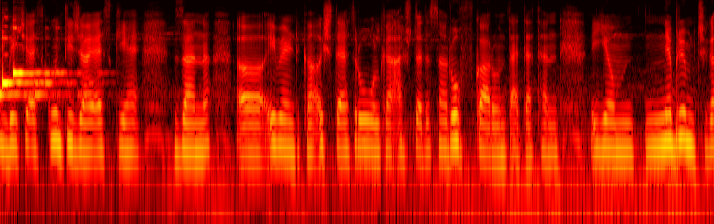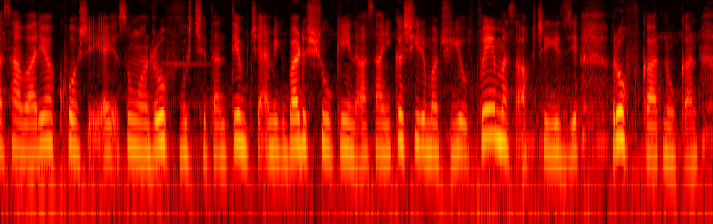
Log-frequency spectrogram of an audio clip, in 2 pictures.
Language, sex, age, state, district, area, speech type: Kashmiri, female, 45-60, Jammu and Kashmir, Srinagar, urban, spontaneous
